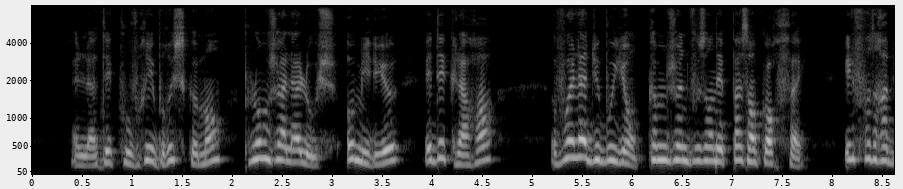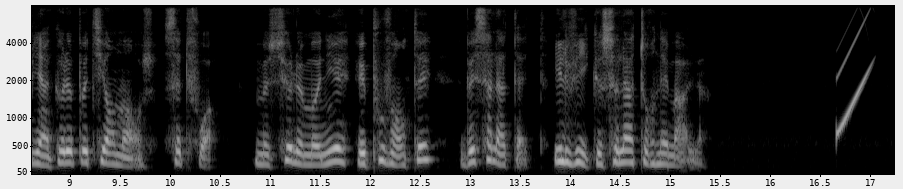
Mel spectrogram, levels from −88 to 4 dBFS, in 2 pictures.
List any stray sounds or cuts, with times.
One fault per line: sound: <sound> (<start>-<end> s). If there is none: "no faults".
sound: chirp (16.7-17.1 s)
